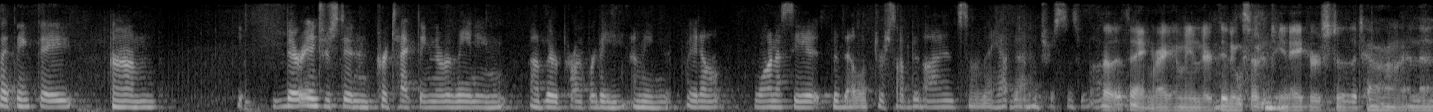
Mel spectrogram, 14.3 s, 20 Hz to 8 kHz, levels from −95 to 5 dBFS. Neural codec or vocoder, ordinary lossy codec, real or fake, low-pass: codec, 16 kHz, 2 kbps, X-Codec, HuBERT features, trained on general audio; Opus, 24 kbps; fake; 7.2 kHz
